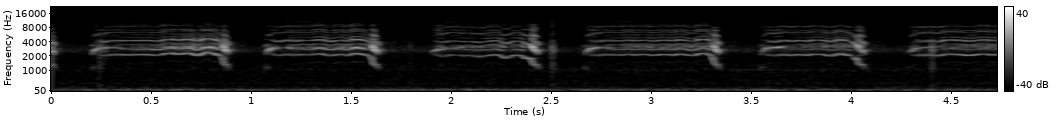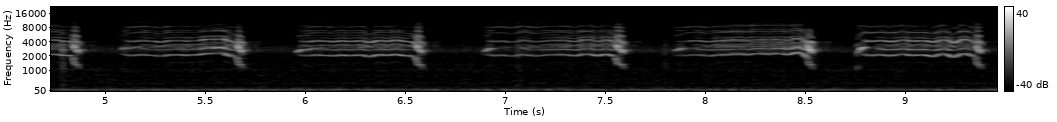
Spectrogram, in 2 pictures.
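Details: Nest-cam recording of a juvenile peregrine falcon in Jersey City screaming for food as its mother lands with breakfast; a long run of eleven short, raspy, harmonic screams in quick regular succession, each clipped off with a falling tail.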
